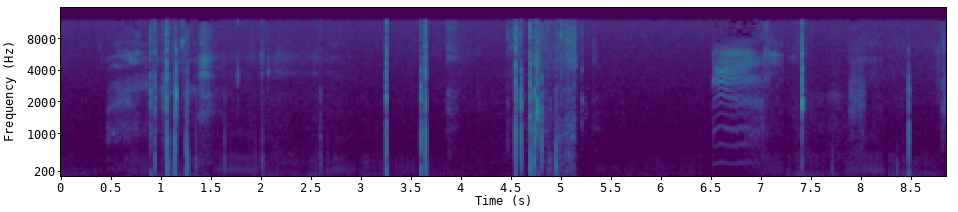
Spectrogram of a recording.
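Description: A Norwegian Forest cat gives a short, wavering meow among rustling and clicking handling noises.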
